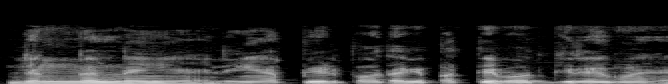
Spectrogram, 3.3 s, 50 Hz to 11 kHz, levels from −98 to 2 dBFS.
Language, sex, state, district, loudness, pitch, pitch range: Hindi, male, Bihar, Purnia, -22 LUFS, 120 Hz, 110-125 Hz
